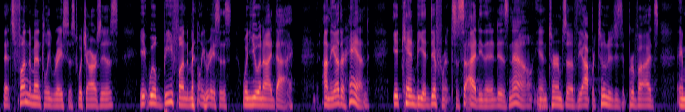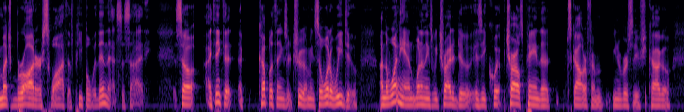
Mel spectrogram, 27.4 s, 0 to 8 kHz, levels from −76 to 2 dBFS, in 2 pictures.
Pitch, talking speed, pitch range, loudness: 135 Hz, 185 wpm, 125-145 Hz, -28 LUFS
